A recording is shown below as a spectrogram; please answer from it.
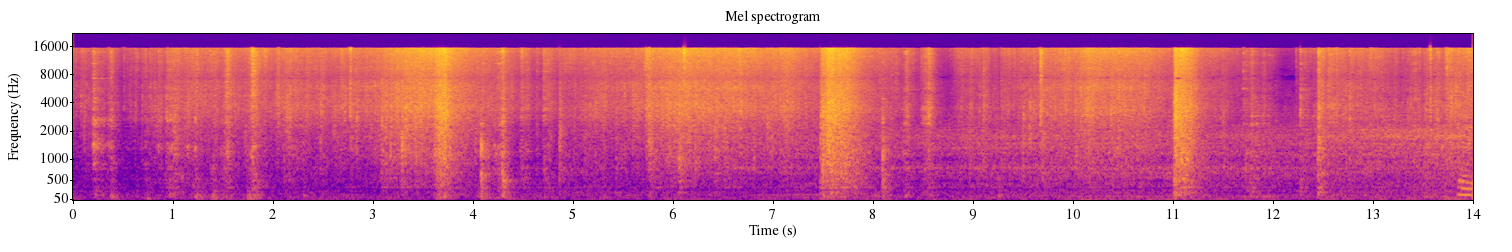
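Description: Horsehair plaster being scraped and cut by hand, a steady scratchy rasp with crumbling plaster and three sharper knocks, about 4, 7 and 11 seconds in.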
